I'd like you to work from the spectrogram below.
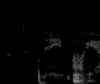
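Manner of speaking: breathy whispered question to herself; whispered to self. Real, not acted. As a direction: whisper it as you search your memory. Whispering to herself while searching.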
